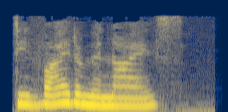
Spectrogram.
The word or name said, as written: devitaminize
